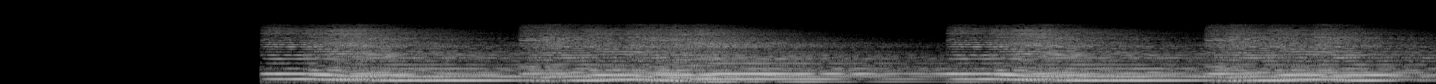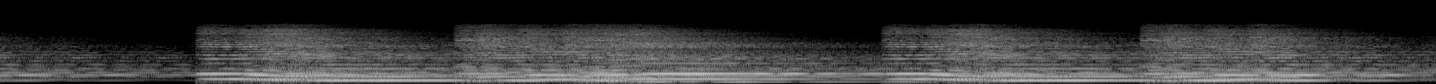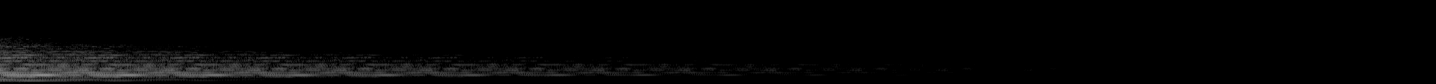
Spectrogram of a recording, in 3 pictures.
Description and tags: Space Electric Guitar Riff, Chill
70 bpm. Chords, Bm, D, A (x2)
Slow electric guitar riff, good for a lead in a spacey, chill song. Used this myself and will link the song when posted.
Airy, Chill, Delay, Echo, Electric, Guitar, Lead, lofi, Lo-Fi, Loop, Loopable, Reverb, Riff, Slow, Solo, Space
